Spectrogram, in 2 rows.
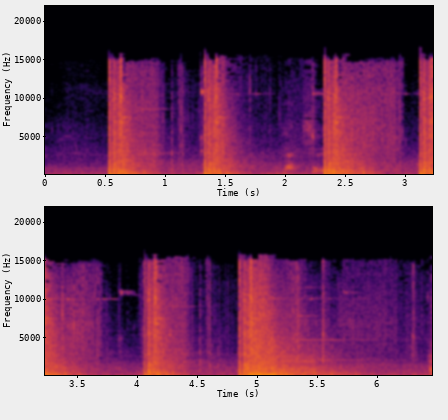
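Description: Turret fire in Fallout 4 booms out as six loud, evenly spaced single shots, each with a sharp crack and a decaying echo tail.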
